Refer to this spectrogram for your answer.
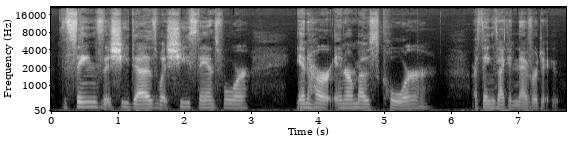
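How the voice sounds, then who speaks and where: With a Mississippi accent, a woman talks at a very slow pace in a very deep, low voice, her intonation fairly even. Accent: Southern US (Mississippi). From US South, Mississippi. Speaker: YouTube tarot card reader. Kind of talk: tarot reading vlog rant. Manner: blunt.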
